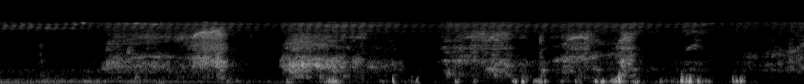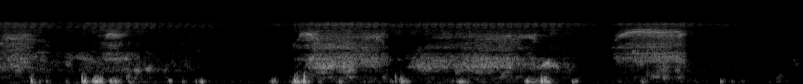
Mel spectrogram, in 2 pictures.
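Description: Small electric motors of toy cars whine in bursts as they speed about outdoors.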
